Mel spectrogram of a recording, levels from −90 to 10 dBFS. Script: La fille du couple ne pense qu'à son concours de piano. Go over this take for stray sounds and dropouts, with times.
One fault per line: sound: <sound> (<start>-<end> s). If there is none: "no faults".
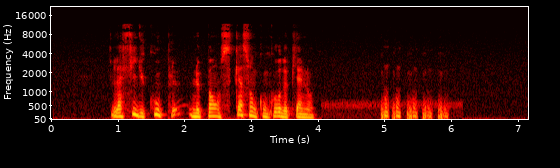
sound: laugh (4.9-6.0 s)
